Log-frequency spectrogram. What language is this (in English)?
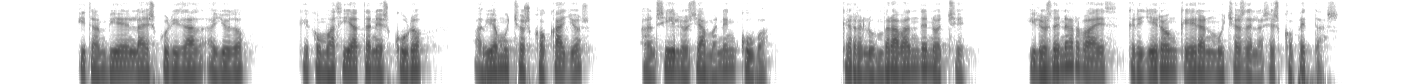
Spanish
